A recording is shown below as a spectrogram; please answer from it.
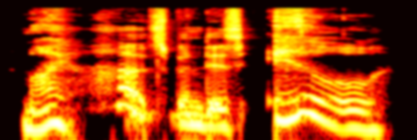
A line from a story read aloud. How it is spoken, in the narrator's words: sobbed out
